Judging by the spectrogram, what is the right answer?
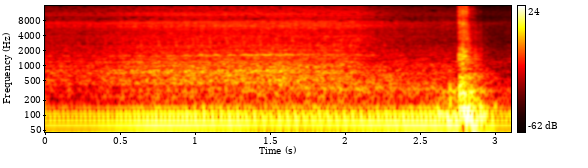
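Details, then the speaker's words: Ford Fiesta Mk3 warm after about 2 miles, bonnet open, idling: low slightly unsteady beat with faint hunting; mixture slightly weak, idle dropping near stall, later richened. "I think the mixture he's slightly on the weak side but we'll gloss over that"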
